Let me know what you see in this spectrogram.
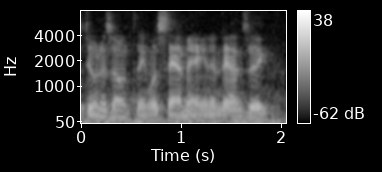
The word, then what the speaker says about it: Samhain: Yeah, Samhain, however you fucking pronounce that one. – I think you said it right the first time.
